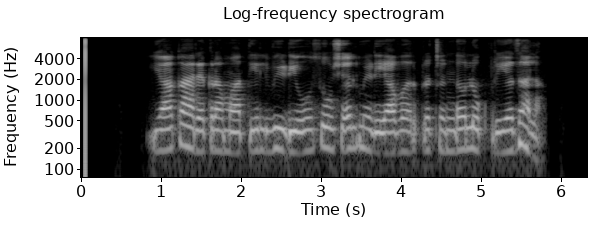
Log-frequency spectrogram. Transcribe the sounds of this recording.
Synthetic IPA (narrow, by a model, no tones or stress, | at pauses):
jakaɾjəkɾəmat̪iːlʋiɽijosoɕəlmiɽijaʋəɾpɾət͡ɕəɳɖəlokəpɾijəd͡zʱala̰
